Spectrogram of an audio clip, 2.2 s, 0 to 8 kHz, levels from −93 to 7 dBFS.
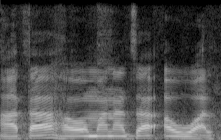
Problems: none marked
